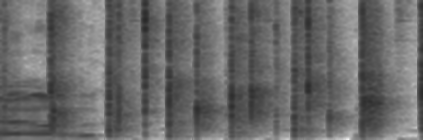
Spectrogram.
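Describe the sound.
A short burst of applause: sharp, bright hand claps in a quick, slightly uneven rhythm, about eight of them, following a brief voice at the start.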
